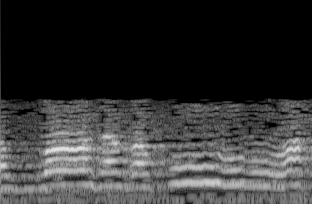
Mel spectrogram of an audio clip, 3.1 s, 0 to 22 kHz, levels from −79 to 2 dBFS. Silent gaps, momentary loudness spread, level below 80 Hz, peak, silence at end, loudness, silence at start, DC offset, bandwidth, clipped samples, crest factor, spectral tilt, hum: none; 12 LU; -46 dBFS; -4 dBFS; 0 s; -17 LUFS; 0 s; under 0.1%; 3.6 kHz; under 0.1%; 12 dB; 1 dB/octave; none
